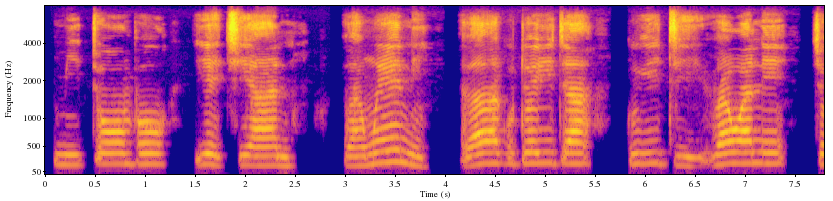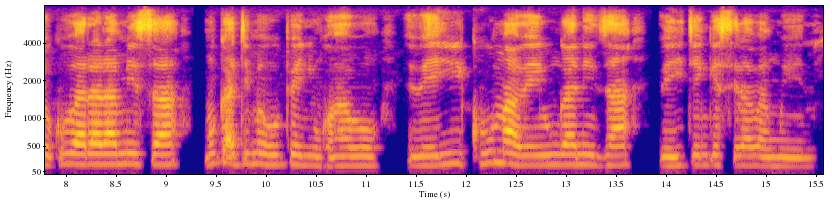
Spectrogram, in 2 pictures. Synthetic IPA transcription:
mito̞mbo̞ | je̞t͡ʃiaːno | ʋamwe̞ni | ʋaʋakuto̞ita | kuitiʋawane | t͡ʃe̞kuʋaɾaɾamisa | mukat̬ime̞ɦupe̞ɲuɦwaʋo̞ | ʋe̞ikumaʋe̞iuŋɡanid͡za | ʋe̞ite̞ŋɡe̞se̞ɾaʋamwe̞ːni

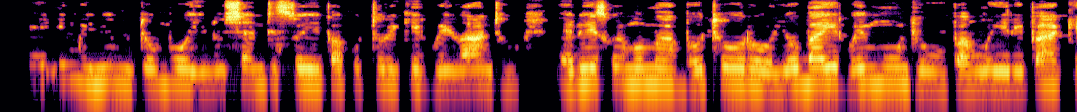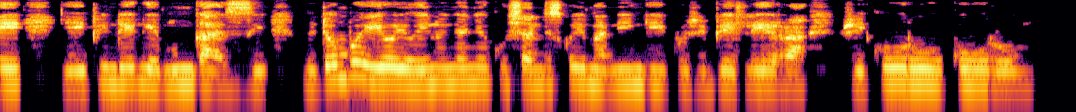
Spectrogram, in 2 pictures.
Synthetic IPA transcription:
eimwenemito̞mbo̞ino̞ʃandiswe̞pakutuɾikirwe̞ʋantʰuino̞iswemumabʱo̞tʰoɾo̞jo̞ɓairwe̞muntʰupamwiɾipakʰe̞jeipinde̞ŋɡe̞muŋɡaːzimito̞mbo̞ijo̞jo̞ino̞ɲaɲakuʃandiswemaniŋɡikuʐibʱe̞ɬe̞raʐ̥ikuɾukuːɾu

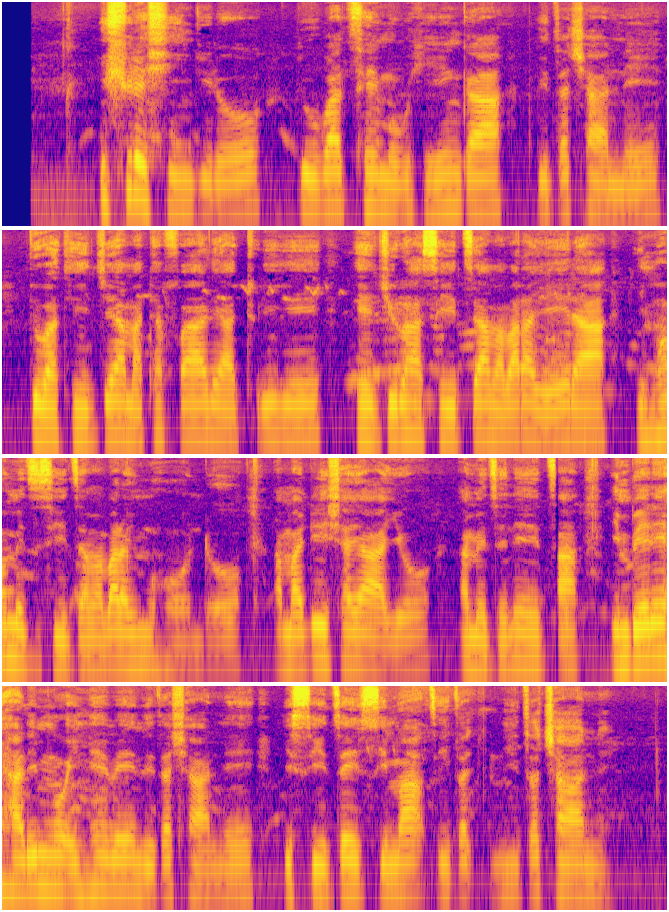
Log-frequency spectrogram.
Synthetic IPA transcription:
iʃuːɾe̞ʃiːŋɡiɾo̞d̥uβat͡se̞muβuhiːŋɡa | b̥ɡiːzat͡ʃaːne̞ | d̥d̥uβakʰid͡ʒe̞amatafaɾiatʰuɾije̞ | he̞ːd͡ʒuɾohasizeamaβaɾaje̞ɾa | imho̞me̞zisizaamaβaɾajumuɦo̞ːndo̞amaɡiːʃajaːjo̞ | ame̞ze̞ne̞ːzaimbe̞ɾe̞ɦaɾimŋo̞in̥he̞βe̞nziːzat͡ʃaːne̞ | isize̞isimaniːzat͡ʃaːne̞

